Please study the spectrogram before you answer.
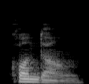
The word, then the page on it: quandong: Australian English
